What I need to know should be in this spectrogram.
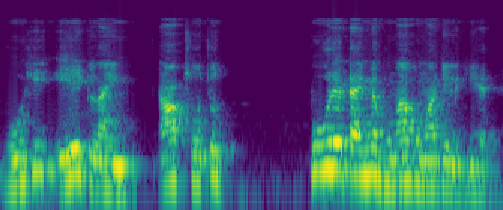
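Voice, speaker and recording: A man's voice: a little high, animated, unhurried, a bit bright. An Indian man giving an informal explanatory lecture as a teacher, repeating himself and answering his own questions. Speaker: physiotherapy teacher. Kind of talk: informal explanatory lecture in Hindi mixed with English terms. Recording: echoey room.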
